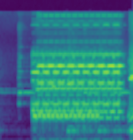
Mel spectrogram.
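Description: A bright, steady ringing made of many tones at once, held for about a second and a half after a short silence and cutting off suddenly: a cartoon sound effect.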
